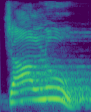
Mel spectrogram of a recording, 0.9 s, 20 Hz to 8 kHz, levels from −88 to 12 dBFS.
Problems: constant background noise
